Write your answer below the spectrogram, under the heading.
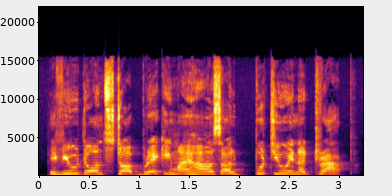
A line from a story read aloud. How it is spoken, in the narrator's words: shouted Fatima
